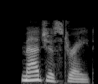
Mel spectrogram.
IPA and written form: mˈædʒəstrˌeɪt (magistrate)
